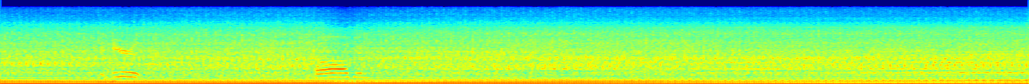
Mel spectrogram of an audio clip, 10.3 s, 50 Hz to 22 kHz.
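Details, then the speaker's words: Kubota B7100 diesel tractor driving a 7200 W NorthStar PTO generator, load pushed to about 4000 W (roughly 8 hp); deep, labored drone with throttle dropping and pitch sagging. Engine lugging near its maximum load. "let's go up and see what happens to our little tractor when we try and push it harder there's 60 here here the throttle's dropping now it's struggling"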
